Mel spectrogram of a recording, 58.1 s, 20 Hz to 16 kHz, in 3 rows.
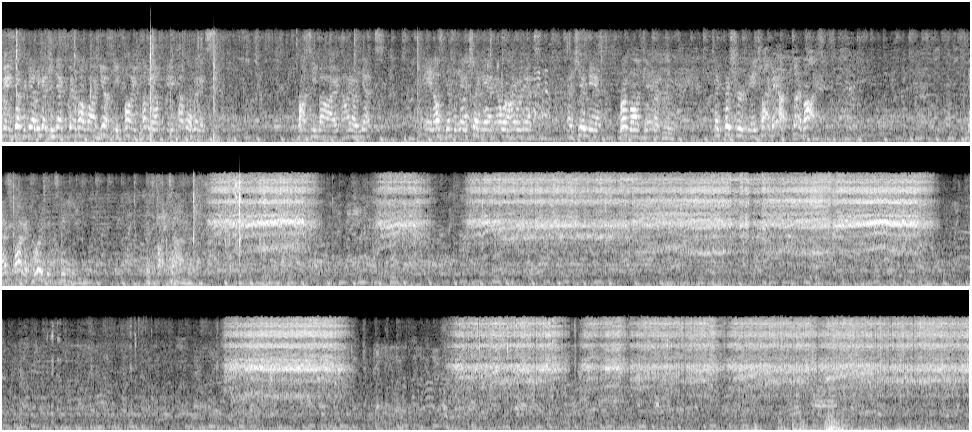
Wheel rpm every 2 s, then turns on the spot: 0, 0, 0, 0, 0, 0, 0, 0, 0, 0, 0, 70, 40, 50, 110, 120, 120, 120, 50, 0, 0, 80, 40, 40, 80, 90, 100, 110, 120.
44-46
